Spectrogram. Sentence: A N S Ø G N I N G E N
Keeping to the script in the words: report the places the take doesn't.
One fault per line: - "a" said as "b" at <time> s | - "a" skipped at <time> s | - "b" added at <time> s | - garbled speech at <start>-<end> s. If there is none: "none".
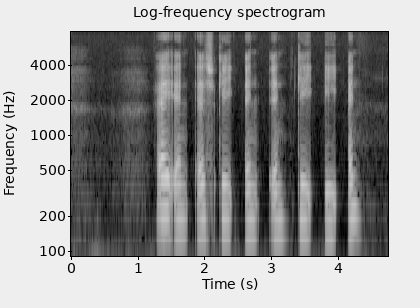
- "Ø" skipped at 2.1 s
- "I" skipped at 2.8 s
